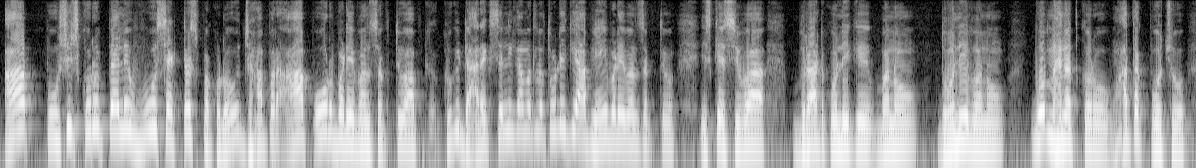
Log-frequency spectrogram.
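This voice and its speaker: A man's voice: high voice, expressive, moderate pace, few pauses, darkish tone, no echo. A man answering interview questions in an earnest way, stressing points with short repeated commands. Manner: emphatic, lists short commands. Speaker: guest in direct selling.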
